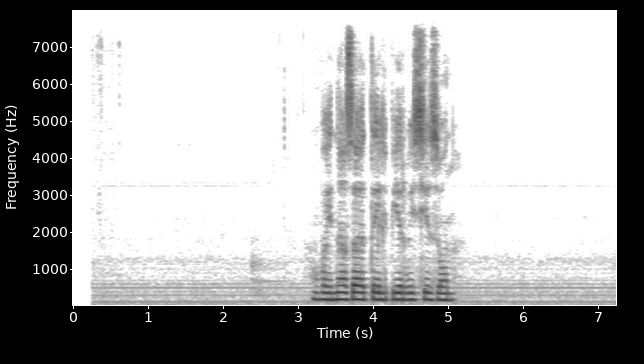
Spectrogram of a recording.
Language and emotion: Russian, neutral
